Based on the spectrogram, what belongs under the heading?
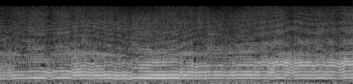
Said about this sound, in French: Alors en fait, je suis au lycée en France, en classe, en plein hiver, et j'entends ce son. Donc d'abord, j'essaye de chasser ce bourdon, cette abeille.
